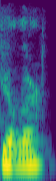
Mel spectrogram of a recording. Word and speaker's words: Euler: Yeah, that's Euler. Yeah, pronounced Euler.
